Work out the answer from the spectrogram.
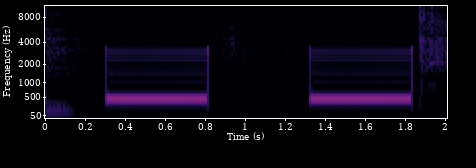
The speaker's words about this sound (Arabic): نتصلوا به باش نعرفوا ايضا حتى الروايه ديالو هو عاوتاني شي. الهاتف دائما مشغول.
